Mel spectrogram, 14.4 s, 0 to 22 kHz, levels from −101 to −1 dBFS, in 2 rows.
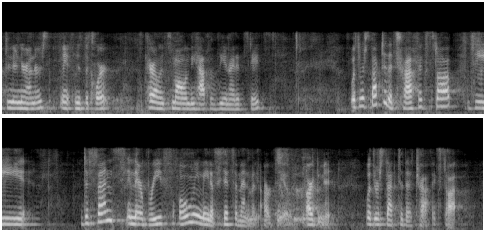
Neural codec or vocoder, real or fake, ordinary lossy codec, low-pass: codec, 24 kHz, 3 kbps, HILCodec; fake; AAC, 48 kbps; 7.2 kHz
